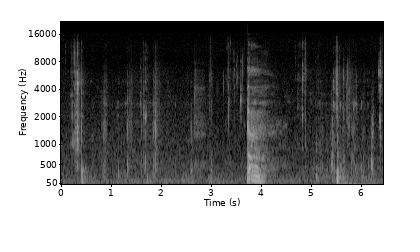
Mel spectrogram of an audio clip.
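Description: Close-up chewing and crunching of crispy deep-fried pork skin (chicharrón), with scattered sharp crackles. There is one louder, brief sound with a falling pitch about four seconds in.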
